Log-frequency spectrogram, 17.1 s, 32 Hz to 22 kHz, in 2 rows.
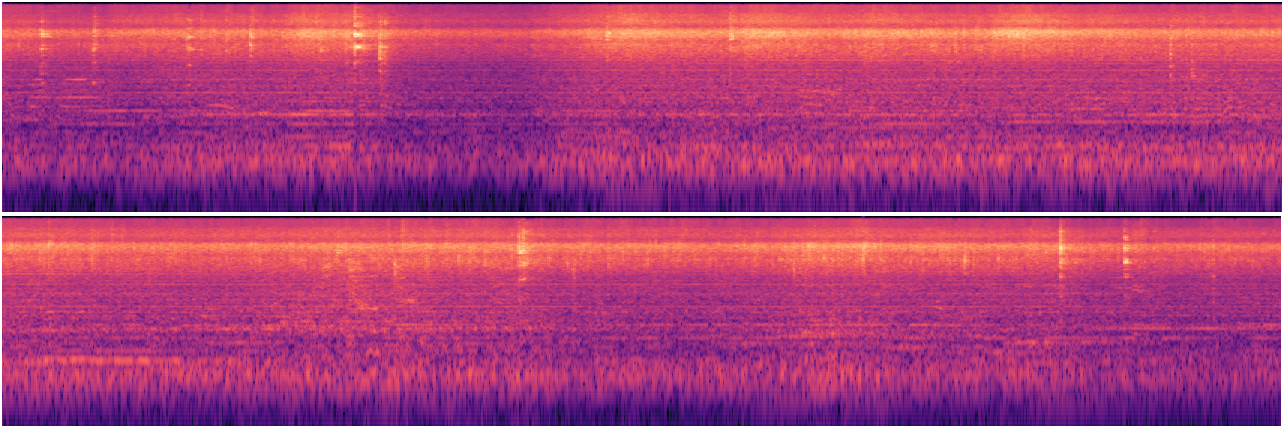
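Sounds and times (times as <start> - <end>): food sizzling on a griddle: 0.0 - 8.2.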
